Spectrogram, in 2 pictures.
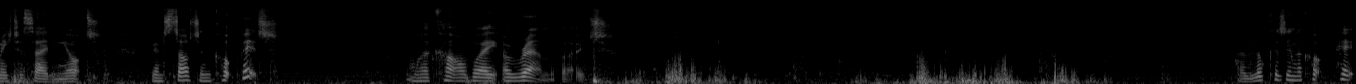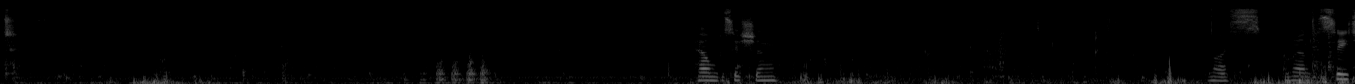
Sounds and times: Speech: 0:00.0 - 0:02.8, 0:04.1 - 0:06.2, 0:12.4 - 0:13.8, 0:20.5 - 0:21.4, 0:25.6 - 0:27.1.

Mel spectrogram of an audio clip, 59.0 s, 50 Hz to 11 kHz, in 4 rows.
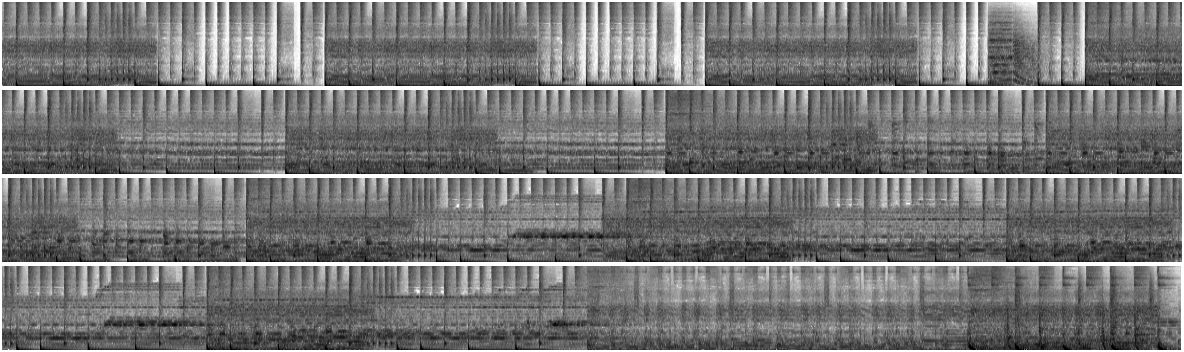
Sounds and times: Rhythm and blues: 0:00.0 - 0:58.9.

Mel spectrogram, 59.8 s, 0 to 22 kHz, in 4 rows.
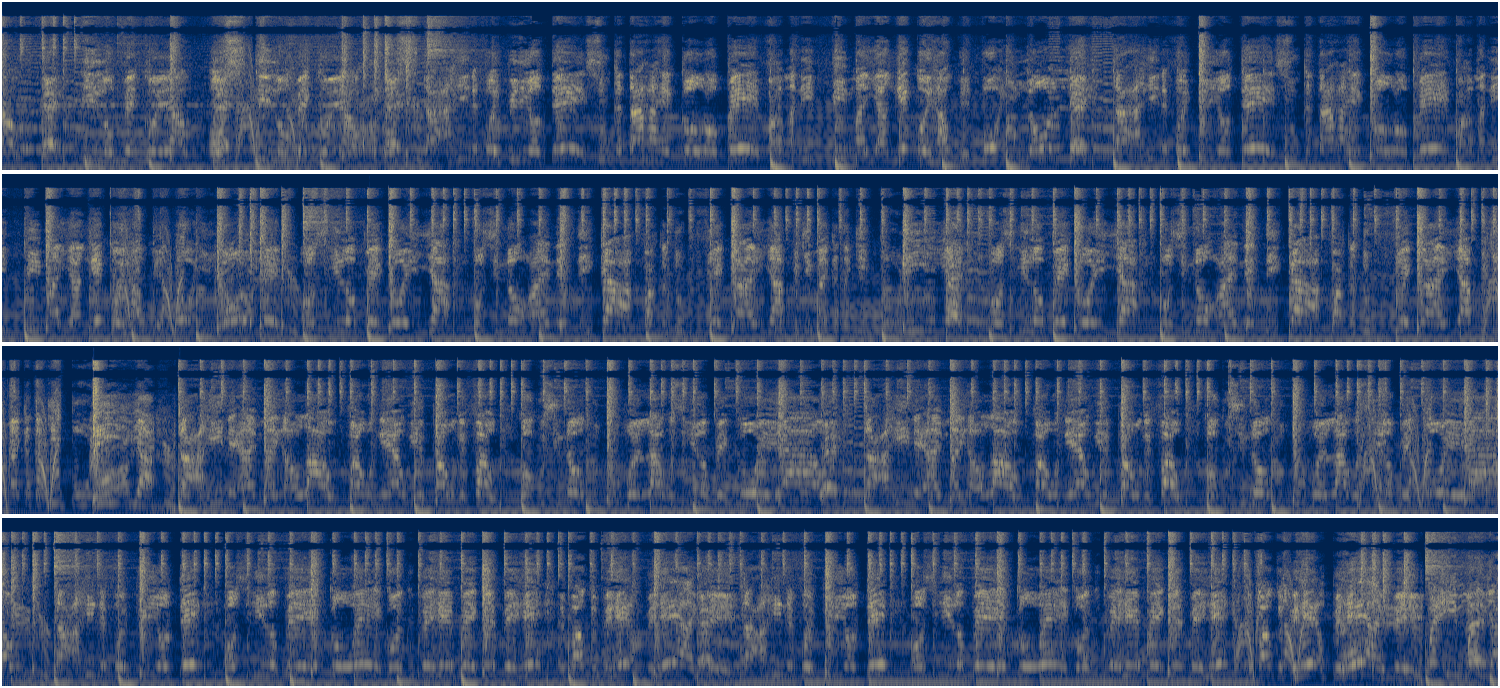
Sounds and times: Music: 0:00.0 - 0:59.8
Rapping: 0:00.0 - 0:59.8.

